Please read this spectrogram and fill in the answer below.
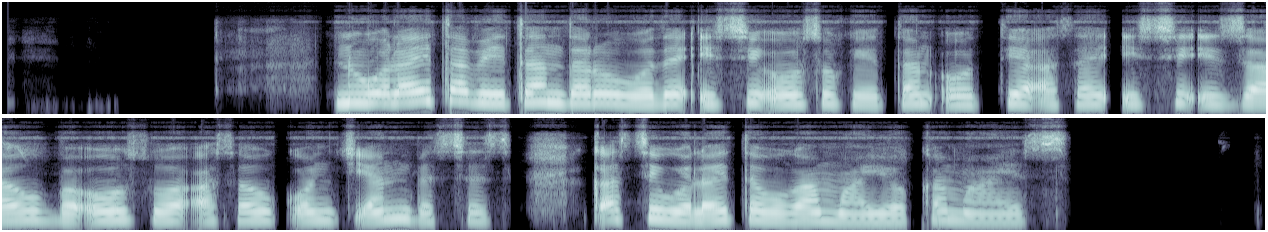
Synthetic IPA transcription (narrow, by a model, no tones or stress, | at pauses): nʊwɔlɐjt̪ːɐbeːt̪ːɐnd̪ɐɾɔwɔd̪ɛʔɪsːɪo̞ːsɔke̞ːt̪ːɐnʔo̞ːt̪ːɪjaʔɐsɐjʔɪsːɪʔɪzaːwʊbɐʔo̞ːsʊwaːʔɐsɐwkʼɔnt͡ʃʼːɪjɐnbɛsːe̞ːskʼɐsːɪwɔlɐjt̪ːɐwɔɡaːmaːjɔɐkːɐmaːjeːs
